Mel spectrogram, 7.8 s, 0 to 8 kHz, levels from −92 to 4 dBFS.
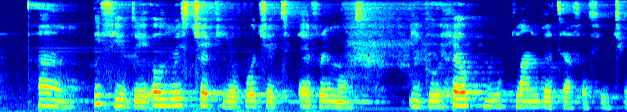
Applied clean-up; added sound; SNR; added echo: neural separator model SepFormer DNS4.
